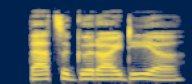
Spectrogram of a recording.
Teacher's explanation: notice how their voice rises at the end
